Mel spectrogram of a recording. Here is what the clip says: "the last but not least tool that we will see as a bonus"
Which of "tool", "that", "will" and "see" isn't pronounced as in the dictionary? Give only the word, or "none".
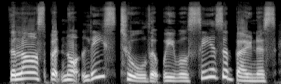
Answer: none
